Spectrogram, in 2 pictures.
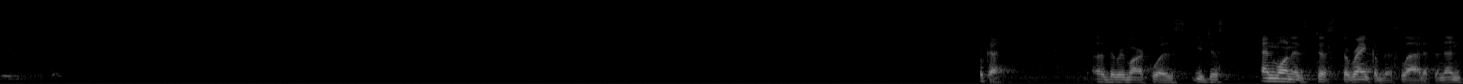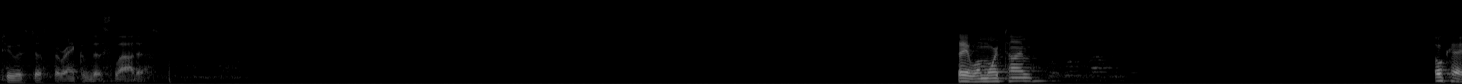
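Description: A man speaks calmly through a clip-on microphone, with long pauses.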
